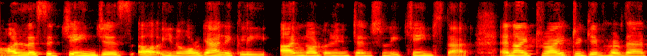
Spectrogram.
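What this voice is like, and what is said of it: Indian English accent. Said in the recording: “I still hold on to my Indian accent.”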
